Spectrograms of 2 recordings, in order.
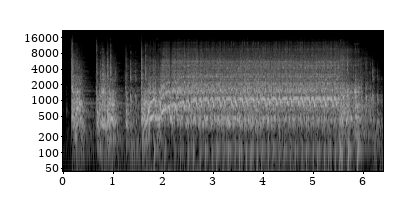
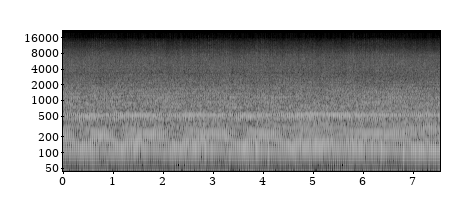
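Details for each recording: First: Cub Cadet LT1550 lawn tractor with a two-barrel carb that won't start: starter drags the engine slowly, about three labored beats a second, like a dead battery even though the battery was just charged. The anti-backfire solenoid is not clicking. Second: Cub Cadet LT1550 mower that came in as a no-start, with a brand-new carb and the fuel filter checked: an even idle holding with no stumbling or surging, though the mechanic says it runs a bit lean.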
